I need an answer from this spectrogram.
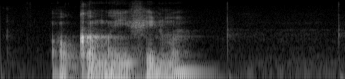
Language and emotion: Russian, neutral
